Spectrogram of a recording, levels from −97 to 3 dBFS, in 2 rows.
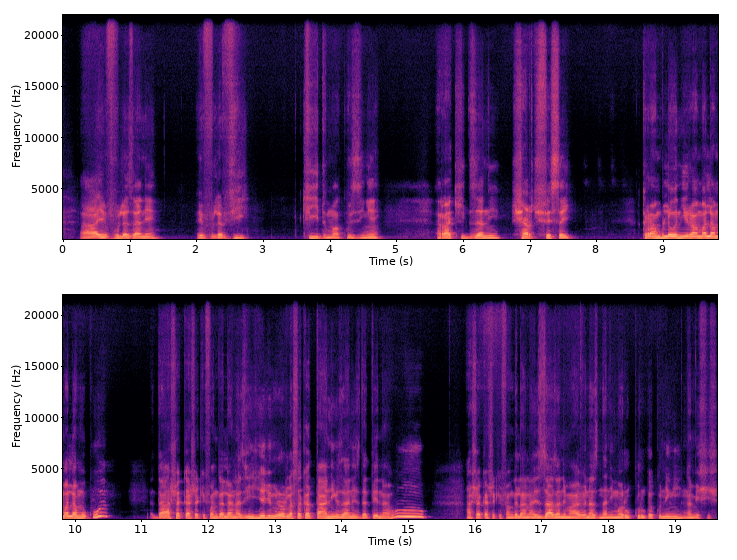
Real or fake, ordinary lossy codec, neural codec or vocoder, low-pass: fake; none; codec, 44.1 kHz, 7.8 kbps, DAC; none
